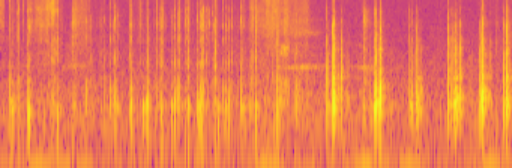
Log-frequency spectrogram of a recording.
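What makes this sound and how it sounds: A small, closed, hollow black cardboard gift box is tapped and scratched with fingertips and nails. Dense, dry scratching and crinkly rustling give way to a run of sharper, separate taps. The sound is crisp and bright with almost no low end, and each tap dies away quickly.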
